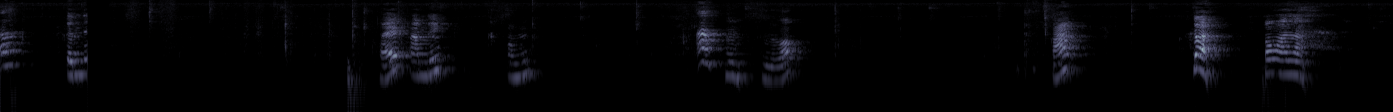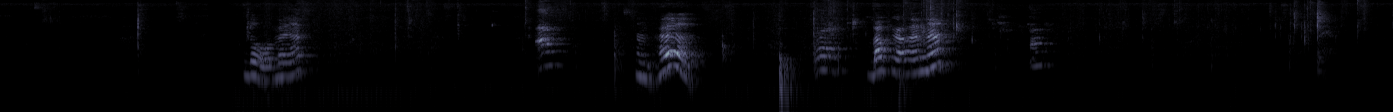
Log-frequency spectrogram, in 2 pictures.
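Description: A young woman talks gently and playfully to a baby close by.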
